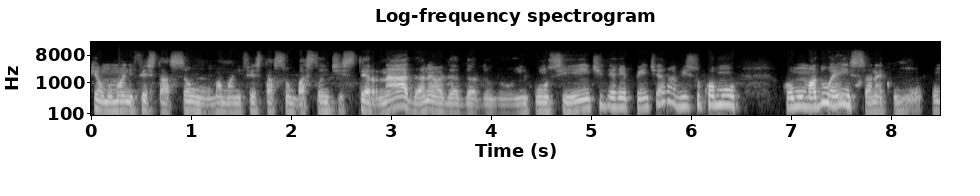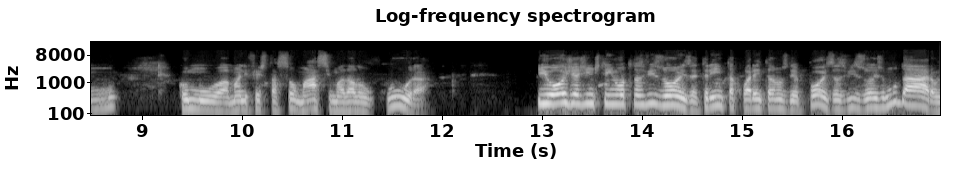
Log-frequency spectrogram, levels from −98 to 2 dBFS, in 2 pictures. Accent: Brazilian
